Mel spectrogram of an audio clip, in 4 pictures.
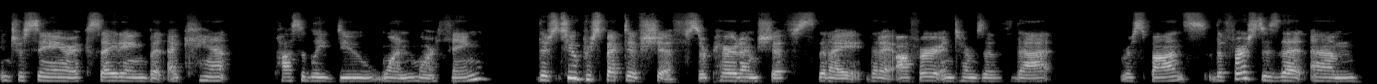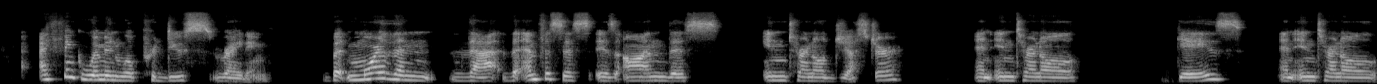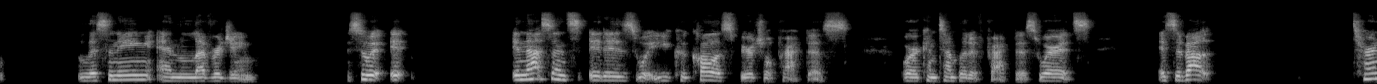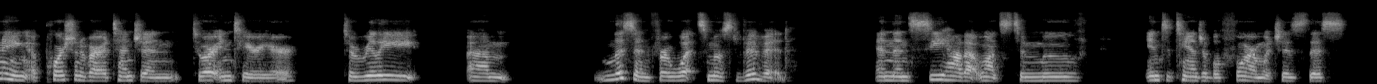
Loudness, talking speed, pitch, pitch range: -22 LUFS, 120 wpm, 180 Hz, 165-215 Hz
